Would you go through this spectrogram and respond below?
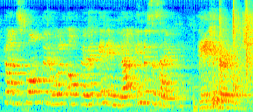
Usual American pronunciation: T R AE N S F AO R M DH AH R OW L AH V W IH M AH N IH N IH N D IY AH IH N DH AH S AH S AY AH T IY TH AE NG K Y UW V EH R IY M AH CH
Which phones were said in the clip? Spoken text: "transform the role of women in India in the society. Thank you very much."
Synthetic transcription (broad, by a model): T R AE N S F AO R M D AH R OW L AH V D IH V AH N IH N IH N D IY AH IH N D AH S AH S AY AH T IY T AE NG K Y UW V EH R IY M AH CH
